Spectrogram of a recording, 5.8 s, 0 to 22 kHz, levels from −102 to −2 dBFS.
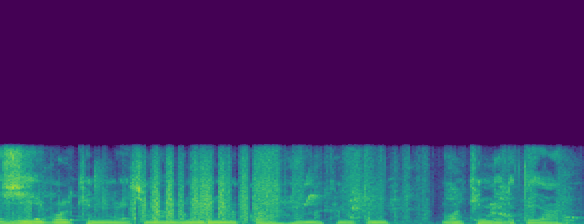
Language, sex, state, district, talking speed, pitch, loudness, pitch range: Wancho, male, Arunachal Pradesh, Longding, 185 wpm, 110 Hz, -21 LUFS, 110-115 Hz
